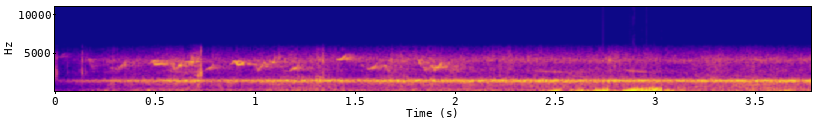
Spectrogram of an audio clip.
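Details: 17-year periodical cicadas emerging in trees on Cape Cod fill the air with a continuous, even drone that holds level throughout, with faint bird chirps above and a few low handling or footstep thumps near the end.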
